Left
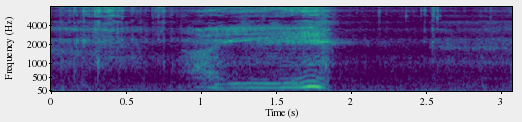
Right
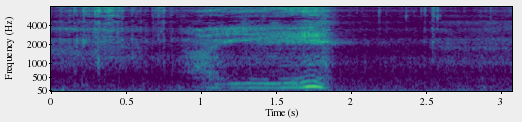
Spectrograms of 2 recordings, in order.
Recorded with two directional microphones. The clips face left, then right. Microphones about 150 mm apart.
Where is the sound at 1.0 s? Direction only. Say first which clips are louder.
Even; 10° right (ahead or behind).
